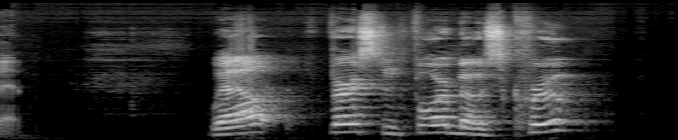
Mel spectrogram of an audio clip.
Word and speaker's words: Kruppe: well first and foremost croup is that how do you say his name um I I've always had a blast in the audiobook for it the guy always says like Krupa in this nice way so I've always said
